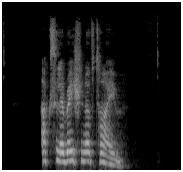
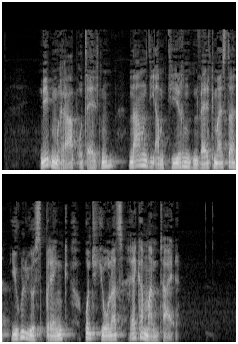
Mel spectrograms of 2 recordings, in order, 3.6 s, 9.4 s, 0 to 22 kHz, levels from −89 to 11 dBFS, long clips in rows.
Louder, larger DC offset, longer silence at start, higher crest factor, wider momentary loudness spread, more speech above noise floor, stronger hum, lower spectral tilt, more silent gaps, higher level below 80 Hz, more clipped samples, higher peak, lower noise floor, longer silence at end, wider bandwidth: second, -26 LUFS vs -17 LUFS; neither; about the same, 0.8 s vs 0.75 s; about the same, 18 dB vs 16 dB; first, 10 LU vs 7 LU; first, 61 dB vs 45 dB; neither; second, -4 dB/octave vs -6 dB/octave; neither; second, -72 dBFS vs -32 dBFS; neither; second, -12 dBFS vs 0 dBFS; first, -86 dBFS vs -60 dBFS; about the same, 1.15 s vs 1.15 s; first, 15.5 kHz vs 11.5 kHz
